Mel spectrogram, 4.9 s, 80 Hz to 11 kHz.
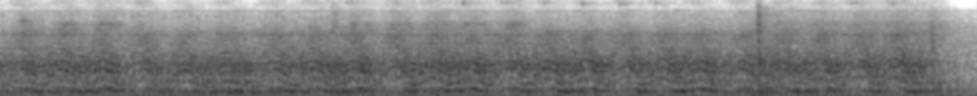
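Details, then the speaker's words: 1958 Chevrolet Apache long sitting, after new rotor, cap and plug wires and a couple of pedal pumps, steady rhythmic starter churning five seconds with no firing; cranks but won't start; a broken wire may be grounding out. "even acting like she's trying Let's uh check her for spark"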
